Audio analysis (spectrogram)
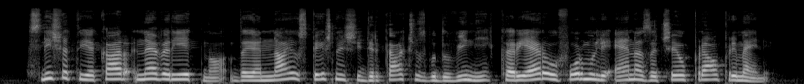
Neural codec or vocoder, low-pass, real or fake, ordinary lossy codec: codec, 44.1 kHz, 3.4 kbps, Pupu-Codec; 14.4 kHz; fake; none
